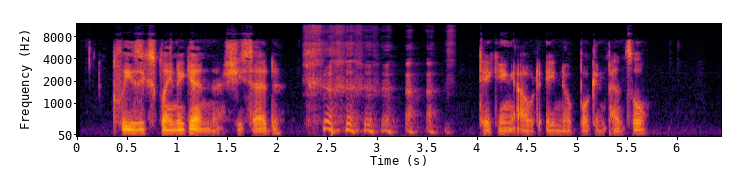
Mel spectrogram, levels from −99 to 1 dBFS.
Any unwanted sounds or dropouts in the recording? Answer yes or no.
yes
